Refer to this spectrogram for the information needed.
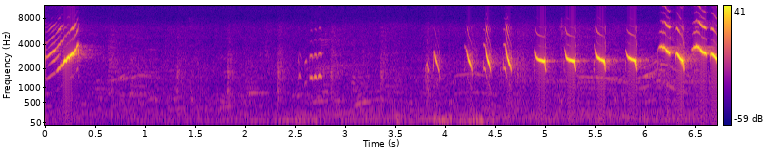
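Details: Rolling wambie song, a Horsfield's bush lark in tung roll style: one rising note, a long near-silent gap, then a quickening series of sharp upward-sweeping whistles, roughly three per second.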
